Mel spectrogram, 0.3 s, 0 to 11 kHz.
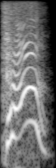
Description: Aisha-Vox_Attack2_jp.wav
